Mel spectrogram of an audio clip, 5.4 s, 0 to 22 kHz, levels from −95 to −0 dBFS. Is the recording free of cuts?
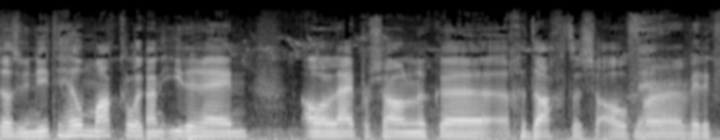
no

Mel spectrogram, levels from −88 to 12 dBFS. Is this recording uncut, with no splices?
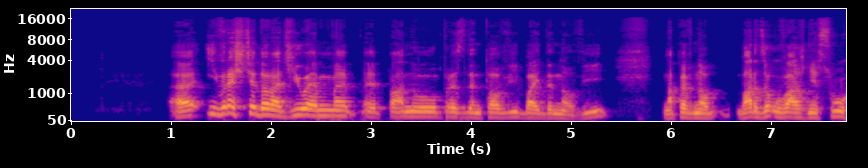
yes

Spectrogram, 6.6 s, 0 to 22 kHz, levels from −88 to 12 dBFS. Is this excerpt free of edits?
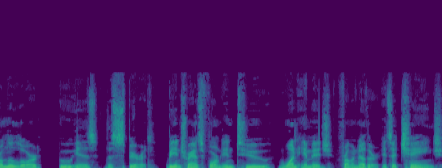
no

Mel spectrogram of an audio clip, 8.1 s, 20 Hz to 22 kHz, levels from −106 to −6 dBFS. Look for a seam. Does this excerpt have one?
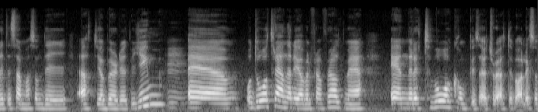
yes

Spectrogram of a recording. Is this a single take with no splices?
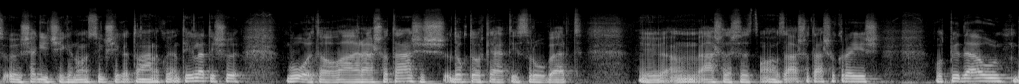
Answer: no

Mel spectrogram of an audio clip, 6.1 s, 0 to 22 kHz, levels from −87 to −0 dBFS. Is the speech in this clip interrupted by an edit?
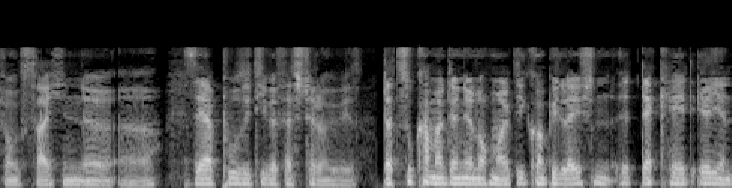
yes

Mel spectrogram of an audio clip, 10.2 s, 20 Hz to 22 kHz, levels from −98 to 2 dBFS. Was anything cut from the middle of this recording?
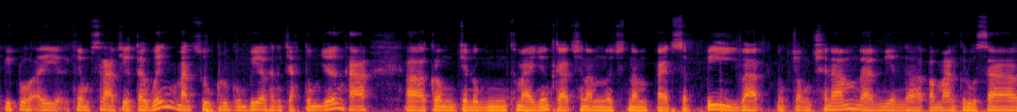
yes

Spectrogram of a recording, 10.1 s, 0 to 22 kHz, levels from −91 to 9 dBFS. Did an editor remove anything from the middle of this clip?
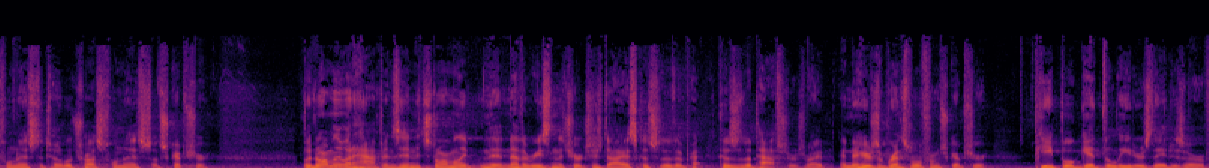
yes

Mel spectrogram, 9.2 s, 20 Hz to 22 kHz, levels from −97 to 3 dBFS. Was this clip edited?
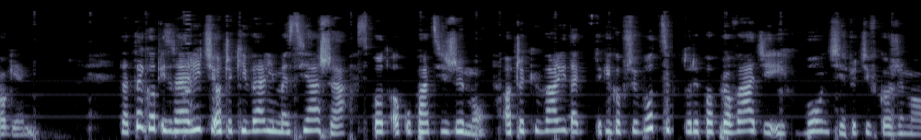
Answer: yes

